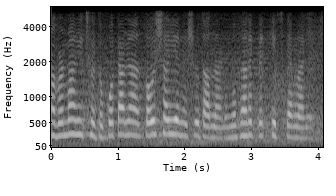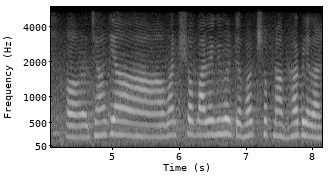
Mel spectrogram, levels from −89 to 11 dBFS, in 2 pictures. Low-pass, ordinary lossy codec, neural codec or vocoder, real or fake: 5.4 kHz; none; codec, 16 kHz, 0.5 kbps, FunCodec, trained on Chinese and English, 25 frames a second; fake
